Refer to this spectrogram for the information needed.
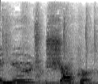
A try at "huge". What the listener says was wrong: There's an H in that letter.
